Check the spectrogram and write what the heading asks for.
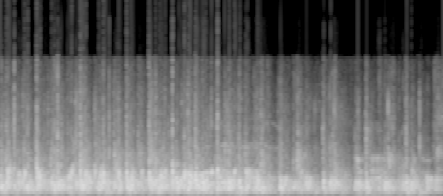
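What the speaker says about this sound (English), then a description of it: "Can we get a round of applause for these wonderful students?" Audience applause for students at a school board meeting; loud, close clapping from a room of people, dense and steady at first, thinning slightly toward the end, with a few voices underneath.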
